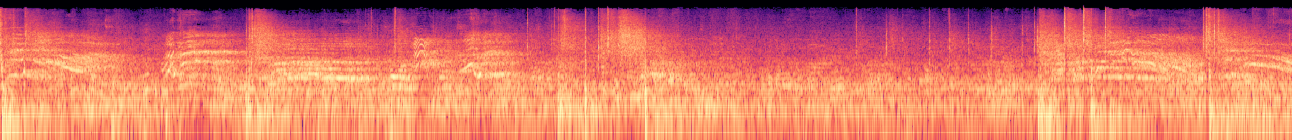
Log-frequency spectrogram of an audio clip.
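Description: Men shout fierce, drawn-out battle cries in a large echoing hall.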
